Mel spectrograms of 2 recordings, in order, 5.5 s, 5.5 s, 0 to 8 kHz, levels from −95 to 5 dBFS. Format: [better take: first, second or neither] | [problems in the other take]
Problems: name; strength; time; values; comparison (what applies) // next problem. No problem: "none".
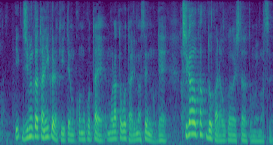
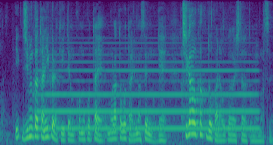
first | background sound (Wind instrument, woodwind instrument); 6 dB below the speech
